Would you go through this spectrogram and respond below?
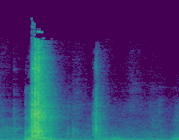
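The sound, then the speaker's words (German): A window being shut: a loud clunk of the frame followed about half a second later by a softer click of the handle, then quiet background noise. “Ich hab das Fenster kaputt gemacht. Das klappt eben für immer offen”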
